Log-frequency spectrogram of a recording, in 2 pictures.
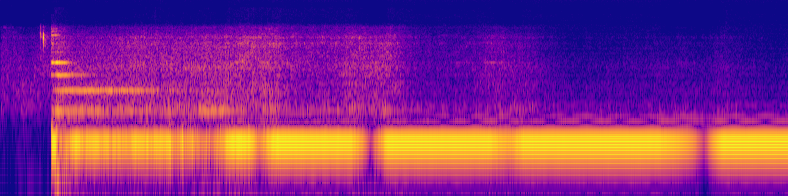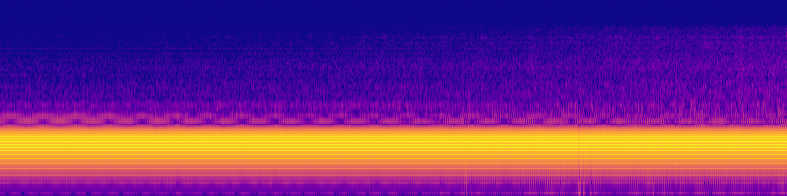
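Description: An instrument sounds a sustained C note: a clear struck onset, then one pure, steady tone that rings on alone for over ten seconds with slight swells.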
